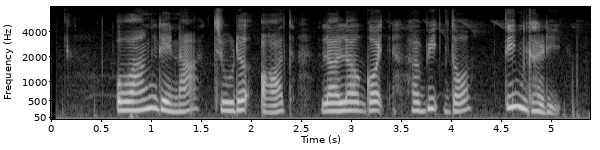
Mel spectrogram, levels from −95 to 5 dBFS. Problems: background sounds at intervals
